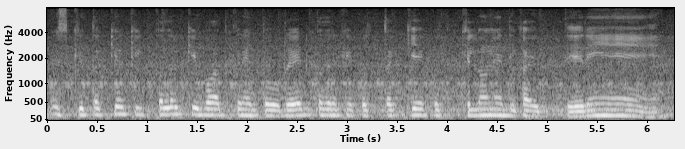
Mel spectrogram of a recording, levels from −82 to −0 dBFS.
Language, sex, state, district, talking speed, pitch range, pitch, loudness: Hindi, male, Rajasthan, Bikaner, 180 wpm, 145-165 Hz, 155 Hz, -14 LUFS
